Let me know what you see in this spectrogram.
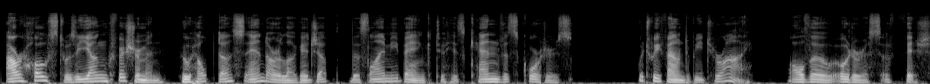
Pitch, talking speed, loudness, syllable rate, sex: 115 Hz, 195 wpm, -21 LUFS, 5.2 syllables/s, male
